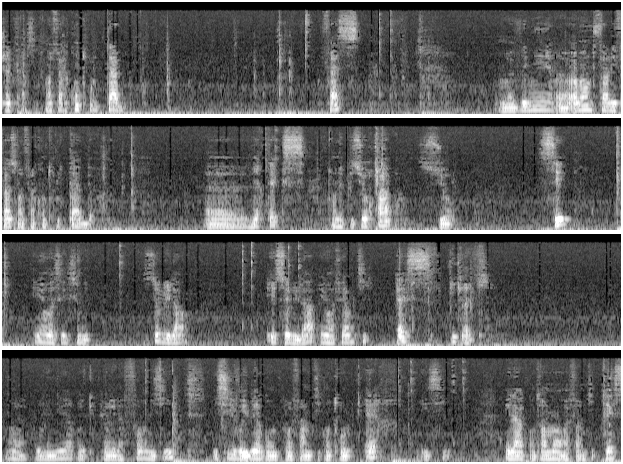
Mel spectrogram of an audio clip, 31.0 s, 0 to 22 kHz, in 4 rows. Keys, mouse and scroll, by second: 3.6 ctrl+Tab, 9.1 ctrl+Tab, 12.5 a, 15.5 c, 20.5 s, 27.8 ctrl+r, 30.8 s.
